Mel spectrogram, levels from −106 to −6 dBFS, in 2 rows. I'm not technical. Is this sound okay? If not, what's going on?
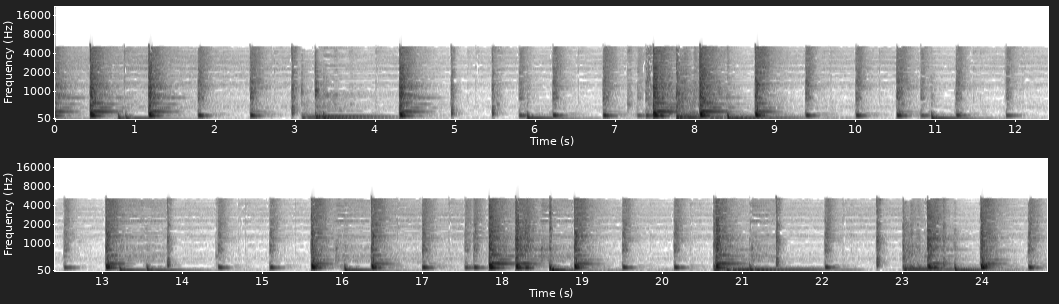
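No. The music sounds dull and muffled throughout, with nothing above about 5.4 kHz. This is likely heavy AAC compression, which discarded the treble to save space.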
